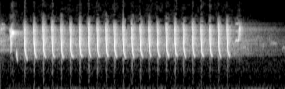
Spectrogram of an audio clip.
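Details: Nightingale (sikatan londo) song from a master recording used to train other cage birds: one loud, rapid trill of about twenty-five sharp, evenly spaced notes over roughly three seconds, then a fading tail.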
